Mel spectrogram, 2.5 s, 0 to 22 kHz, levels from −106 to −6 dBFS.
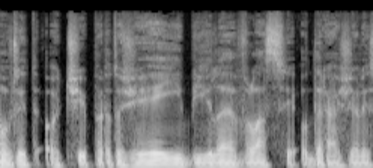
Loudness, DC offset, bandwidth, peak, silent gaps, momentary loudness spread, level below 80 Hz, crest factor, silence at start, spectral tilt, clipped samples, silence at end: -22 LUFS; under 0.1%; 16 kHz; -8 dBFS; none; 5 LU; -34 dBFS; 14 dB; 0 s; -5 dB/octave; under 0.1%; 0 s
